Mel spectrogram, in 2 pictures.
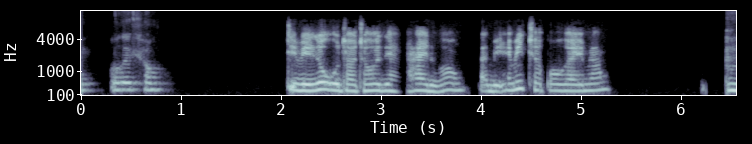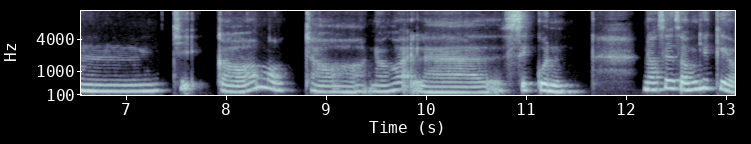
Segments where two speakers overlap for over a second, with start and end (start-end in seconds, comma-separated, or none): none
